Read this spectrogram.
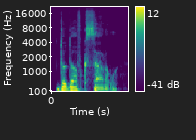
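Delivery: ordinary delivery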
